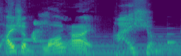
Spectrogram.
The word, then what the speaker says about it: Isham: special interview today mark isham now am i pronouncing that right mark actually it's aisha long eye shame right it has its roots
